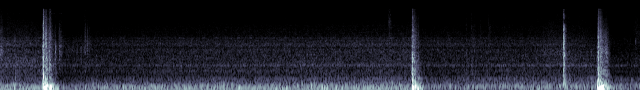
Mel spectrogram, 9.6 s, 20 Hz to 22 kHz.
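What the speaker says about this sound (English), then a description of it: "Let's take you on a quick test drive." A 1999 Ford F350 Lariat crew cab 4x4 with the 7.3 diesel on a test drive, a low steady engine drone and road rumble heard from the cab, with a few sharp thumps from the door or cabin.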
